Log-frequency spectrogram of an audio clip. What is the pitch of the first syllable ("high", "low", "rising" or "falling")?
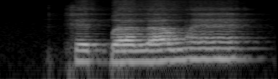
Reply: low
